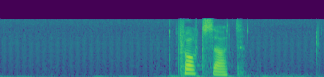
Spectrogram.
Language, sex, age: Norwegian, female, 45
